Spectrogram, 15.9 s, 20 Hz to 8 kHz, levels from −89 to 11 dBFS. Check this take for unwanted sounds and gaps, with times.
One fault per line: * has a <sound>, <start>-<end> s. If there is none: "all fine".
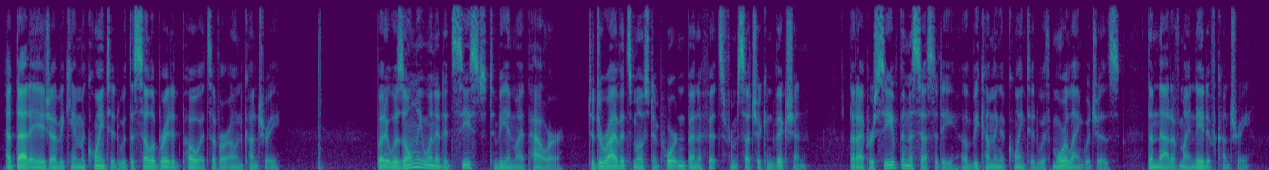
* has a thud, 4.0-4.2 s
